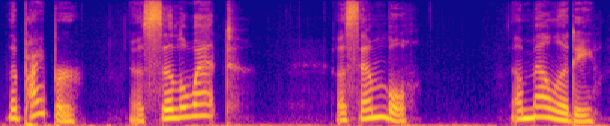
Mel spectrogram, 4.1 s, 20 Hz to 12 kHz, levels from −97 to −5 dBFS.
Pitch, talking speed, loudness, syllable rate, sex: 230 Hz, 75 wpm, -17 LUFS, 5.8 syllables/s, female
